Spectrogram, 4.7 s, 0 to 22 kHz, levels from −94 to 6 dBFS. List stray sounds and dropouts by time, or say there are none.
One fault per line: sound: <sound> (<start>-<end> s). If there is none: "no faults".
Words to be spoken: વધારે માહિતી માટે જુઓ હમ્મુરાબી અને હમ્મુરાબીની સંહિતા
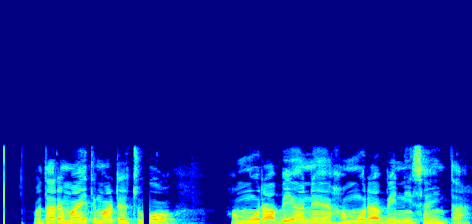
sound: dropout (1.4-1.5 s)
